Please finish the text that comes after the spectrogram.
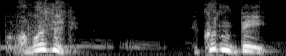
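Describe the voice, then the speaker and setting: A man's voice: high-pitched, expressive, a little slow, a little mellow. An actor playing an anxious, frightened but determined man in a gothic radio drama, with melodramatic delivery. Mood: frantic, awed. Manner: anxious, breathless exclamations, melodramatic. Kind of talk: old-time radio drama acting. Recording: noisy vintage radio drama recording.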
